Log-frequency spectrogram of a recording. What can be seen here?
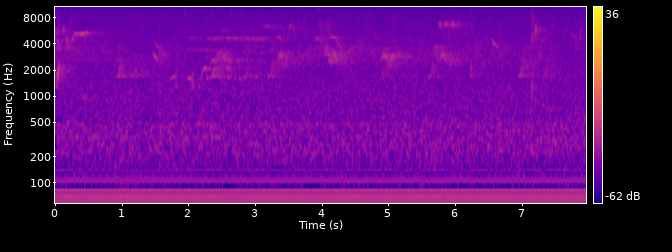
Swainson's Thrush call, unidentified sound, warbler song, Pacific-slope Flycatcher call, Swainson's Thrush song, Western Tanager song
